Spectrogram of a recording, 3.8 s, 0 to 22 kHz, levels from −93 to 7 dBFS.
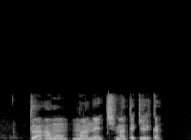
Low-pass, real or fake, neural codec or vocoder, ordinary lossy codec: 7.2 kHz; fake; vocoder, 44.1 kHz, 128 mel bands every 256 samples, BigVGAN v2; AAC, 32 kbps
